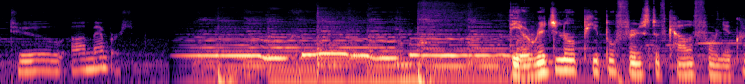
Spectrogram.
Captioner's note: voiceover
